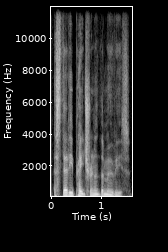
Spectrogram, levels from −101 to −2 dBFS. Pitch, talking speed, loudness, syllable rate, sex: 110 Hz, 220 wpm, -19 LUFS, 6.0 syllables/s, male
